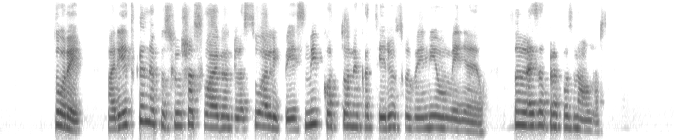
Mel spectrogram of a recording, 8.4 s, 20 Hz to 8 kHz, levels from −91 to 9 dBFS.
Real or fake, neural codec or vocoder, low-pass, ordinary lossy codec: fake; codec, 16 kHz, 2 kbps, X-Codec, HuBERT features, trained on balanced general audio; none; none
